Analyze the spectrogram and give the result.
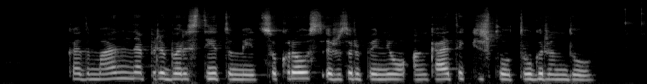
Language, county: Lithuanian, Klaipėda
